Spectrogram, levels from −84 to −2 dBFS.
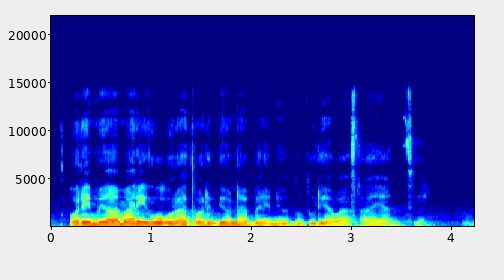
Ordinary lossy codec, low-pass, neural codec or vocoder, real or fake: none; 14.4 kHz; none; real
